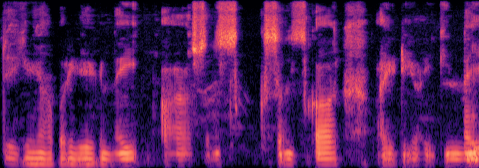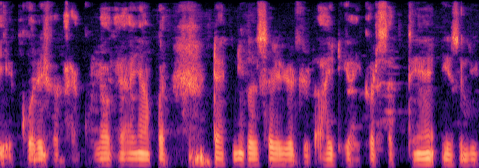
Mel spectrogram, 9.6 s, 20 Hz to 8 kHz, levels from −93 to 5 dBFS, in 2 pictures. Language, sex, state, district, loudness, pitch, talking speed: Hindi, male, Uttar Pradesh, Jyotiba Phule Nagar, -17 LUFS, 95 Hz, 170 wpm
